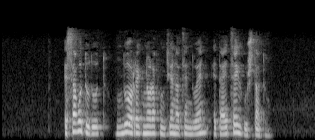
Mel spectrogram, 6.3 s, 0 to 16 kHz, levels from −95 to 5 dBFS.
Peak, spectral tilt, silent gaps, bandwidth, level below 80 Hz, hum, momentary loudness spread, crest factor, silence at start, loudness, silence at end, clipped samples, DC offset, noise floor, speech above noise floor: 0 dBFS; -6.5 dB/octave; none; 7.4 kHz; -68 dBFS; none; 9 LU; 22 dB; 1.3 s; -20 LUFS; 0.9 s; under 0.1%; under 0.1%; -68 dBFS; 49 dB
